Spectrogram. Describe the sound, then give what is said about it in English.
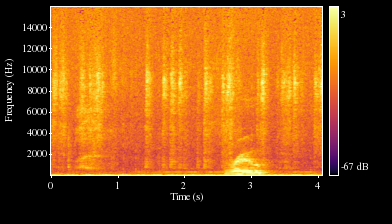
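A pen scratches across a writing surface during a lesson, faint, soft strokes under a man's steady talking, with a few brief bursts of voice over it. “We could write that.”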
